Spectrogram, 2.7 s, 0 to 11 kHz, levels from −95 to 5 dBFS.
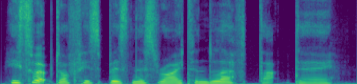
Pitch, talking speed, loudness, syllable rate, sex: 195 Hz, 225 wpm, -22 LUFS, 5.1 syllables/s, female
